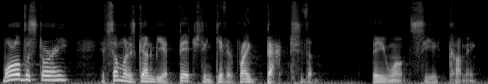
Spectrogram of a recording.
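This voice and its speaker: Male streamer reading forum posts, animated delivery, dry recording. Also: medium pitch, fast, no room sound. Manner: animated, sarcastic, laughs at what he reads.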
